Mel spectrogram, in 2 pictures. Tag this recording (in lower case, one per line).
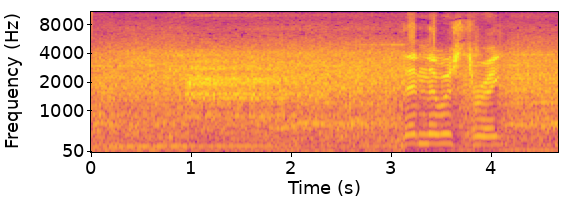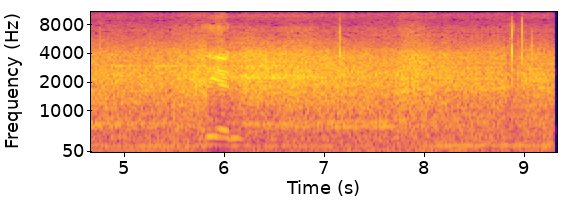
speech
vehicle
